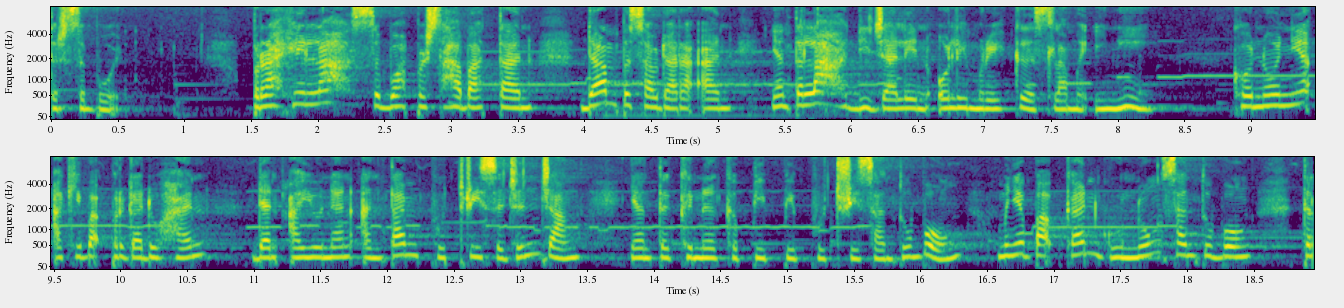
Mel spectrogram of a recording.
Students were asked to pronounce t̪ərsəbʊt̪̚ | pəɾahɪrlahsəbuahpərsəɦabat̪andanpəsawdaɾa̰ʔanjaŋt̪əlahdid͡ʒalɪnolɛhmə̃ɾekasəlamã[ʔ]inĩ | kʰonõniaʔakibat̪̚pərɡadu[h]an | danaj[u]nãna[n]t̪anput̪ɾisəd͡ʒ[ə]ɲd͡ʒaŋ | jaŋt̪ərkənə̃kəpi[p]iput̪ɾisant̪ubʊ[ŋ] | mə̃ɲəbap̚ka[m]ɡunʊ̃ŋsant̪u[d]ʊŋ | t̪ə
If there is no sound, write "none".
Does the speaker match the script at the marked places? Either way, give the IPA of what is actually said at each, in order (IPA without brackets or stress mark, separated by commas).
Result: ʔ, h, u, n, ə, p, ŋ, n, b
